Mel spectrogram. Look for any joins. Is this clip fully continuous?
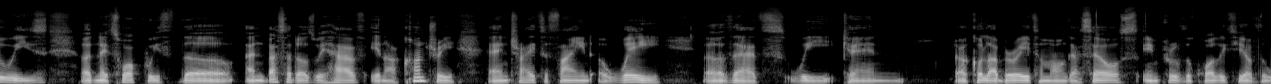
yes; 0 cuts

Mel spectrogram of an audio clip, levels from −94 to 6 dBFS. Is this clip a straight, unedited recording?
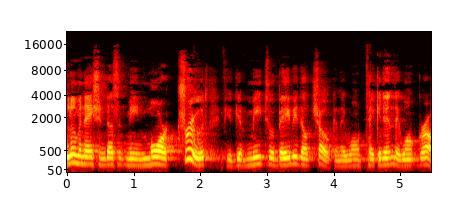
no; 1 cut; at 2.3 s

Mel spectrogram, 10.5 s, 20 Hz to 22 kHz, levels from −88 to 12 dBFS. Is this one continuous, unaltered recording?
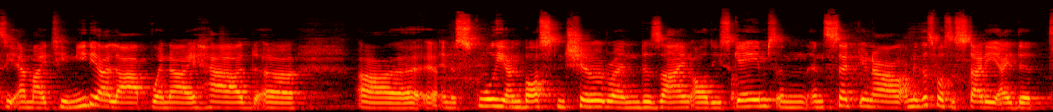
no; 1 cut; at 4.4 s

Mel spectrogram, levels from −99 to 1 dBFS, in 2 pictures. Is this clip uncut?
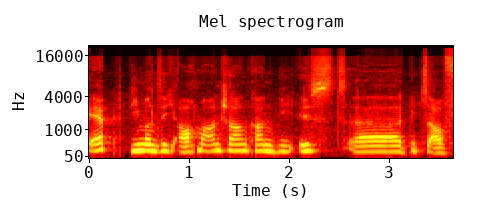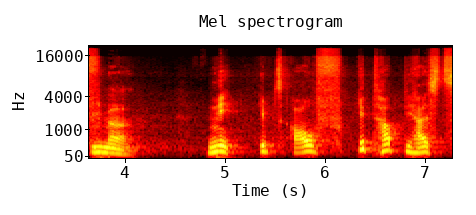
yes; 0 cuts

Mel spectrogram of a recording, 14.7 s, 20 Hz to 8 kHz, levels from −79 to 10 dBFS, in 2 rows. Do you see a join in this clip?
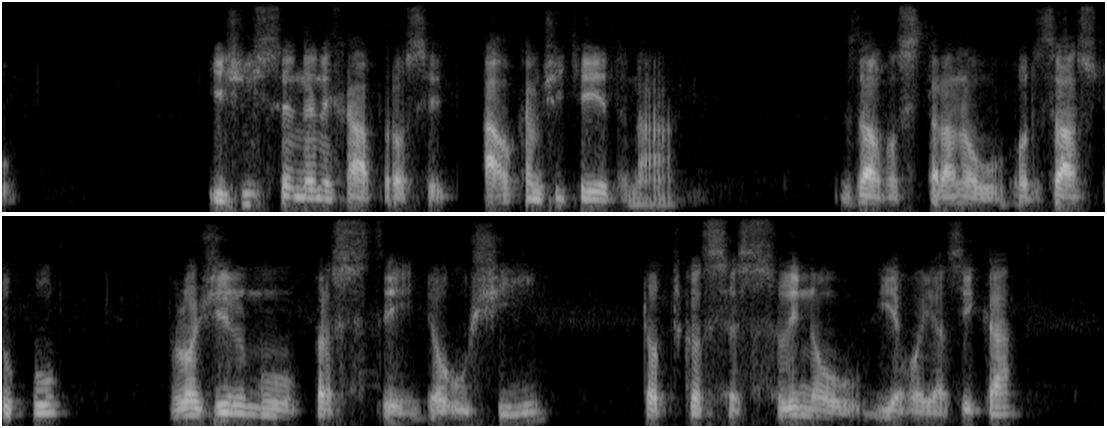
no; 0 cuts

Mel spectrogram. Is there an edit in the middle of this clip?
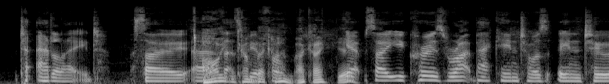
no; 0 cuts

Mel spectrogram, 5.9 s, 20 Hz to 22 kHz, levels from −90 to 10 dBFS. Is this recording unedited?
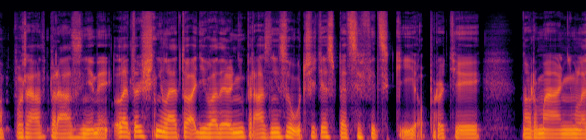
no; 1 cut; at 1.1 s

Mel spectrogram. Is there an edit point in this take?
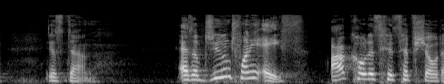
yes; 1 cut; at 3.2 s

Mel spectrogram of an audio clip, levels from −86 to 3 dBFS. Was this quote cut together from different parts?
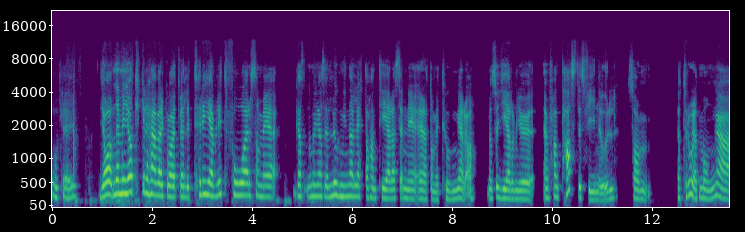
no; 0 cuts

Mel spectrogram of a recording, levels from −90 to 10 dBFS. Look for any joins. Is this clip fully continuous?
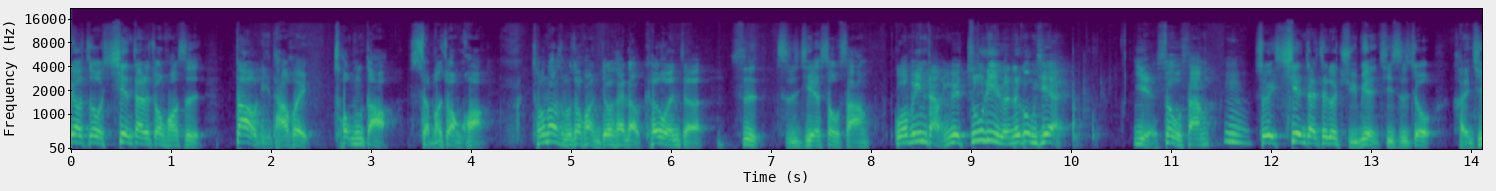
no; 1 cut; at 8.1 s

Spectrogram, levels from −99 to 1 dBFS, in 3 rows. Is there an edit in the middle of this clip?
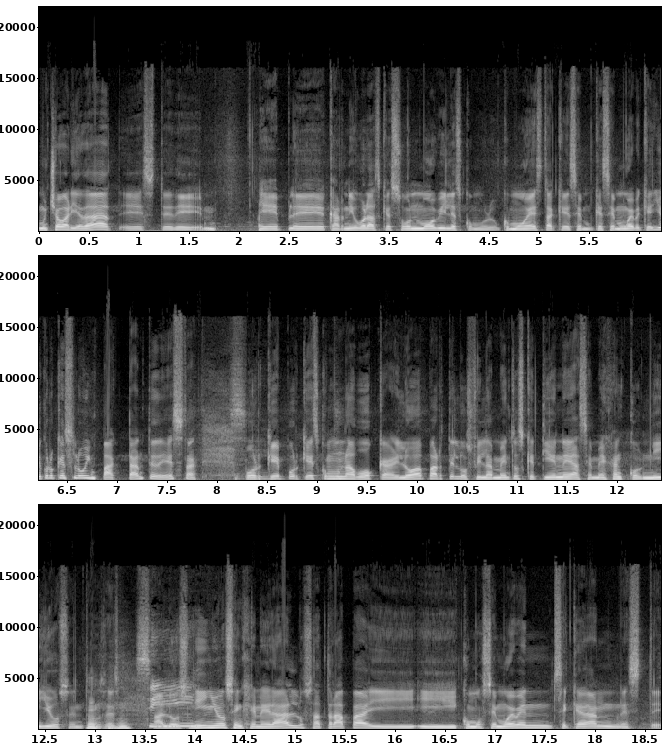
no; 0 cuts

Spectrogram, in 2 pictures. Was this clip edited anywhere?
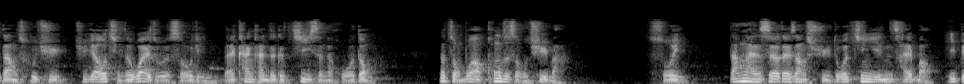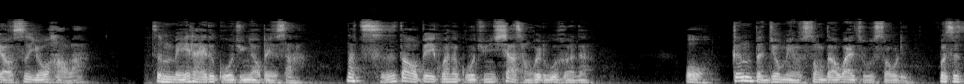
yes; 2 cuts; at 11.1 s, 16.8 s

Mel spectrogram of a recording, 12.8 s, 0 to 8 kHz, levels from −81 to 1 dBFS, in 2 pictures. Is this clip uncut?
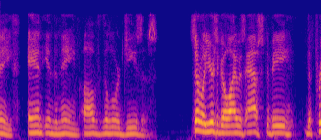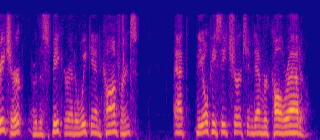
no; 2 cuts; at 3.6 s, 9.9 s

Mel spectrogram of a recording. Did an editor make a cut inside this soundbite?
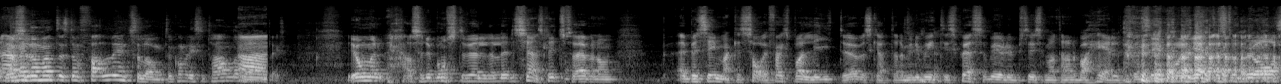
yes; 2 cuts; at 2.7 s, 5.6 s

